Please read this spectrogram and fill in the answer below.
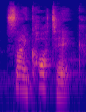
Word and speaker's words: psychotic: psychiatrist psychic psychic psychology psychology psychotherapy psychotherapy psychotherapy psychotic psychotic.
